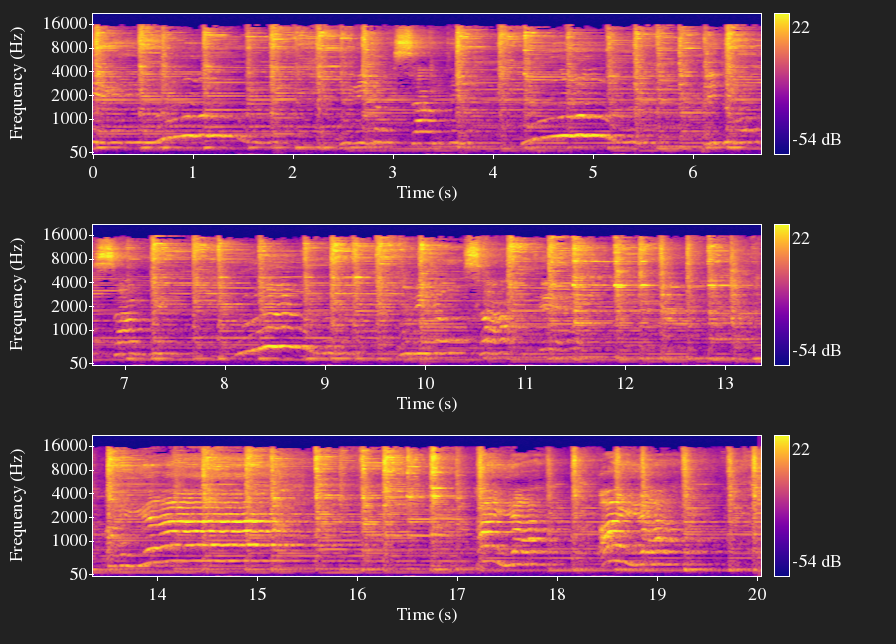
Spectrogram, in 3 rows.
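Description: A woman singing long, arching phrases over steady acoustic guitar strumming, with a long held note about 14 seconds in.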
